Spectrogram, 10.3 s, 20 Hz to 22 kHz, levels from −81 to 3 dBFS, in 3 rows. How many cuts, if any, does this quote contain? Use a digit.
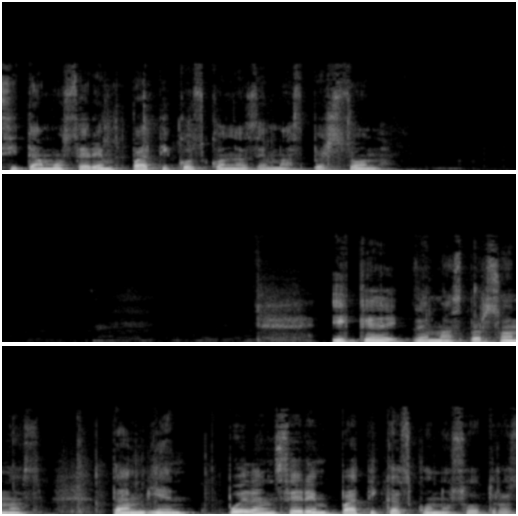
2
